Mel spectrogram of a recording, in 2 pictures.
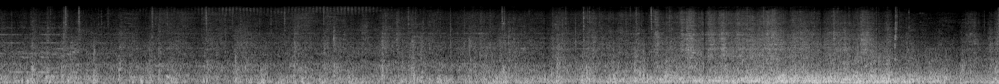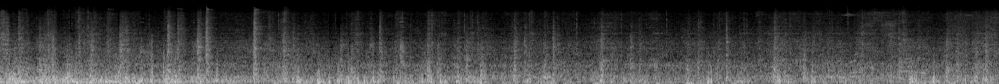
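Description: Train rolling along at speed, heard from an open car: a steady rumble with wheels clicking over the rail joints. It grows louder for a couple of seconds about a third of the way in.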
